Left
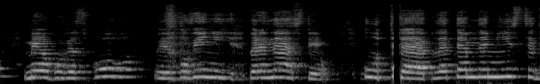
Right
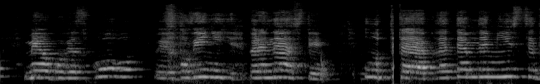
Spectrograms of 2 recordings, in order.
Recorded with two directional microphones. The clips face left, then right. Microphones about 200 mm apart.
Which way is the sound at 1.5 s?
55° left (ahead or behind).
